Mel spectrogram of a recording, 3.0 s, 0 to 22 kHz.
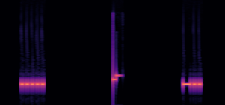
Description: Morse code, heard as a keyed tone, about 36 wpm, 700 Hz. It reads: 5 D
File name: Single-Letter-Number-35wpm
